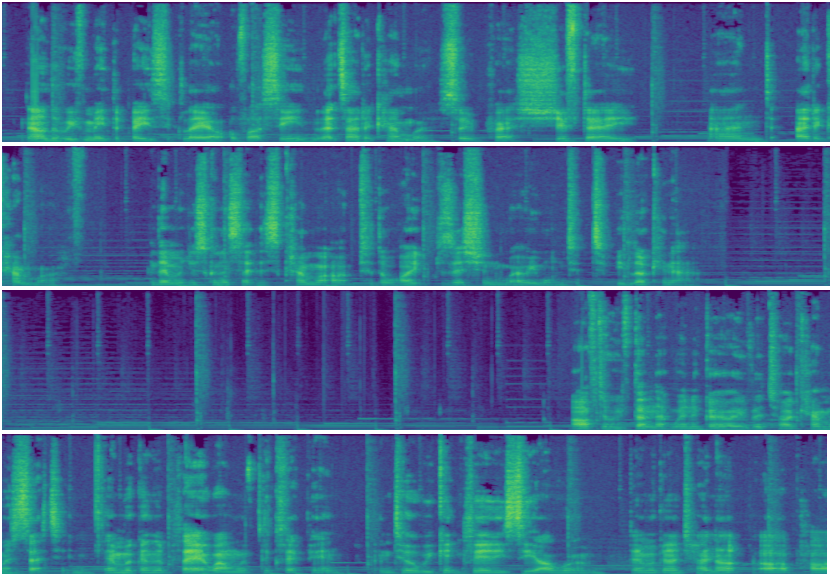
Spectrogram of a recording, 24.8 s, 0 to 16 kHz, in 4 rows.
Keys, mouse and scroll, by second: 0.4 click, 1.0 scroll down 2, 1.2 middle click, 2.0 Tab, 2.4 scroll down 1, 2.5 middle click, 3.1 click, 4.1 shift+a, 6.7-7.5 scroll up 4, 7.5 scroll down 1, 7.6-8.4 middle drag, 8.4-8.9 scroll up 1, 8.9-9.3 scroll up 1, 9.3-12.1 middle drag, 12.1 ctrl+alt+KP_0, 12.5-14.0 drag, 14.0 g, 15.9 click, 18.2 click, 19.5-22.5 drag, 24.2-24.8 drag.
